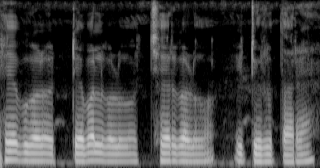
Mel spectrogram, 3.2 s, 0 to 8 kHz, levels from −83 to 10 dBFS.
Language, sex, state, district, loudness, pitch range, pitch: Kannada, male, Karnataka, Koppal, -16 LUFS, 130-140 Hz, 135 Hz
